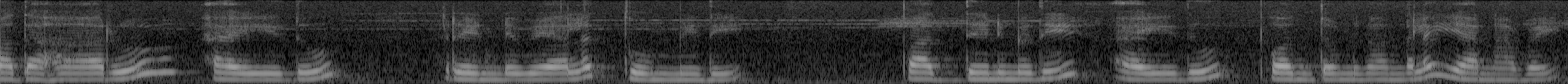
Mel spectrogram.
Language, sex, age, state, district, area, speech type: Telugu, female, 30-45, Andhra Pradesh, Vizianagaram, urban, spontaneous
